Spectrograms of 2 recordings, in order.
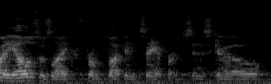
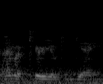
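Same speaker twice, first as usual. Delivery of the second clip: whispered quip; 3 semitones lower, 9 dB quieter than usual. Real, not acted. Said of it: "whispered joke".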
